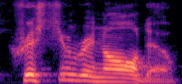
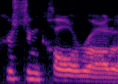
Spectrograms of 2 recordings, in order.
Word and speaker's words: Cristiano Ronaldo: I think his name is Cristiano Ronaldo, and they were saying his name wrong. They were saying like Christian Colorado or something like that.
